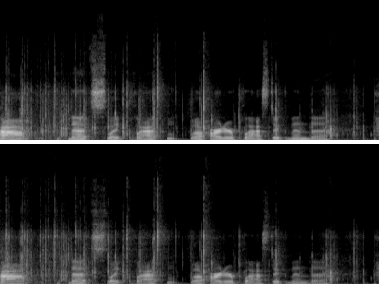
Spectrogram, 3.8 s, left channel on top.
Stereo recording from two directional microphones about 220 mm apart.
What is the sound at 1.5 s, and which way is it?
Speech, 20° left (ahead or behind).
